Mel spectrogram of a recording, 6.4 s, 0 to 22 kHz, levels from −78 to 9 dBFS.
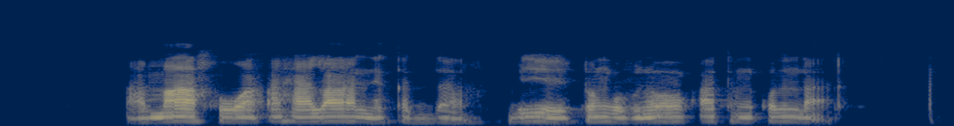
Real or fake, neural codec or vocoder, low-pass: fake; codec, 16 kHz in and 24 kHz out, 1.1 kbps, FireRedTTS-2 codec; 7.2 kHz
